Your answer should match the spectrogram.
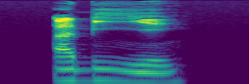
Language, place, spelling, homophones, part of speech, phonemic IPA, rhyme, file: French, Paris, habiller, habillai / habillé / habillée / habillées / habillés / habillez, verb, /a.bi.je/, -e, Fr-habiller.ogg
- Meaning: 1. to dress 2. to get dressed 3. to dress in a certain fashion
